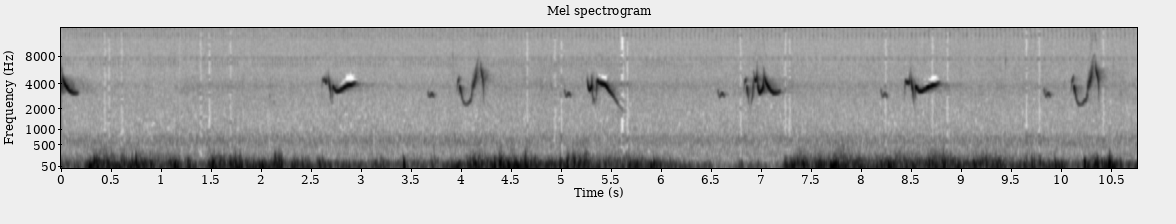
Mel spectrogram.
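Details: Wedge-tailed grass finch (Emberizoides herbicola) singing short, high, looping whistled phrases, repeated about every one and a half seconds over a steady low rumble of wind.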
